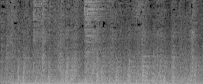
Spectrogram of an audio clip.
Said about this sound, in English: Hopping freight trains was really dangerous, but it became a common way to travel for a lot of teens.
